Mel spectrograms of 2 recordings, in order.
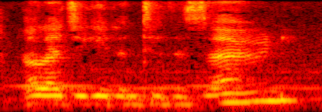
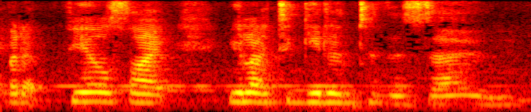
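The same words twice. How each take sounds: First: Playful zoned-out croon on zone; vibing in the zone. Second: Said in the usual way. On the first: Pretend. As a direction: ease into it like you're lost in the music. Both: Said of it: "I don't know why I got like that".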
